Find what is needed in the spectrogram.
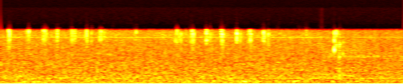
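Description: Small neodymium magnet balls of a cube built from uneven, wobbly coins clicking and rattling against each other as the cube is squeezed and flexed in the hands. The clicks are faint and rapid, coming in two bursts, one in the first second and one around two seconds in. The wobbly build is what lets the balls shift and make this noise.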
